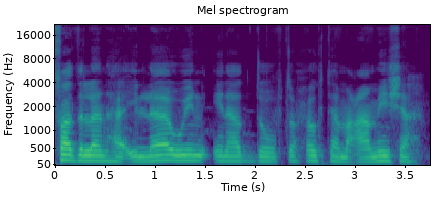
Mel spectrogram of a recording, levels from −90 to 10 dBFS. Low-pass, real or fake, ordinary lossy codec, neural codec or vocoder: none; real; none; none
